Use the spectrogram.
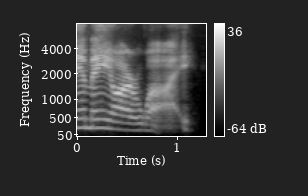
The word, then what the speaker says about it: Meri: it spells my name m-a-r-y but at least the guy when I listen to it at least they're pronouncing Atelier and they say Mary when I listen to the intro but it's really m-e-r-i I don't know if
